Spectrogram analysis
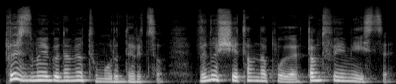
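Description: A man's voice: a little high, normal speed, mellow, breathy edge. A man reading as a defiant halfling surgeon. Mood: furious. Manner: shaky yet firm. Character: frightened but defiant male halfling surgeon.

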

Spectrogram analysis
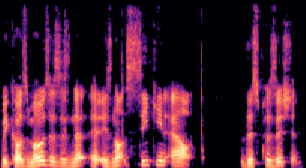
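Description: Man preaching a relaxed Bible teaching. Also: on the high side, unhurried. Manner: reads scripture aloud, then explains it in plain conversational terms; frequent restarts while searching for verses.

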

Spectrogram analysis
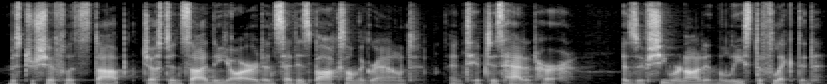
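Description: Male podcast host narrating a story, very low and gravelly, measured pace. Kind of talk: audiobook reading.

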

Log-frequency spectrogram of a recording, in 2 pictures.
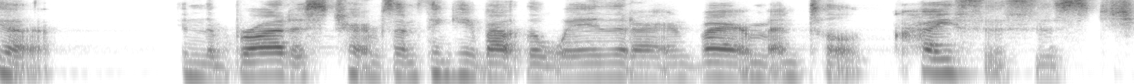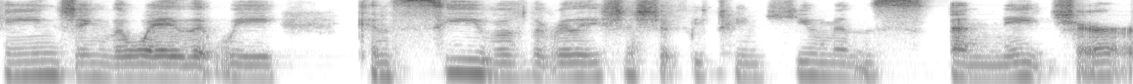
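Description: Thoughtful lower-voiced woman professor. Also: bright, forceful tone, low-quality recording. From Chile. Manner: thoughtful, measured, pauses to find words. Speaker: law professor, guest. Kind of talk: conversational interview answers.

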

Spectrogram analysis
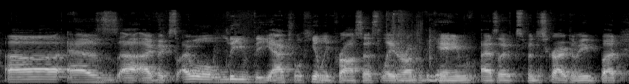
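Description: A man playing a tabletop game, describing things casually in a halting, dryly jokey way. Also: on the low side, little pitch movement, slight background noise. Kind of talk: casual character introduction. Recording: roomy echo.

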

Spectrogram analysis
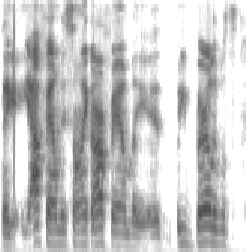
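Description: A man's voice: fairly high pitch, fairly even intonation, a little fast, vocal fry, a bit bright, lo-fi sound. A man in his forties hosting a podcast, asking questions in a casual, affirming way. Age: 40s. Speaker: podcast host.

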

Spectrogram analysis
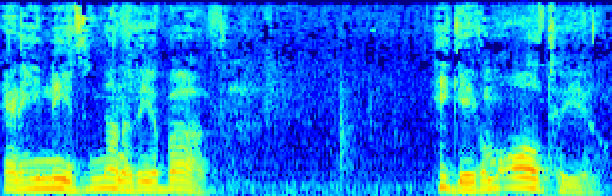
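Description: A man's voice: mid-range voice, expressive, a little slow, mellow, slight background noise. A man preaching a sermon to a group of men, emphatic and storytelling. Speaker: speaker to men.

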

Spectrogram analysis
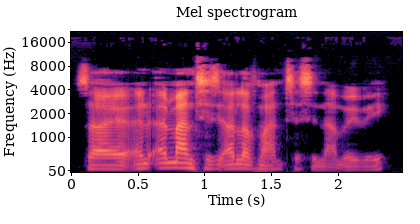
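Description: A man's voice: fairly low pitch, fast, fairly bright tone, no echo. A British man chatting casually as a podcast co-host, hesitant, with many ums and restarts. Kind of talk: casual chat about comics.

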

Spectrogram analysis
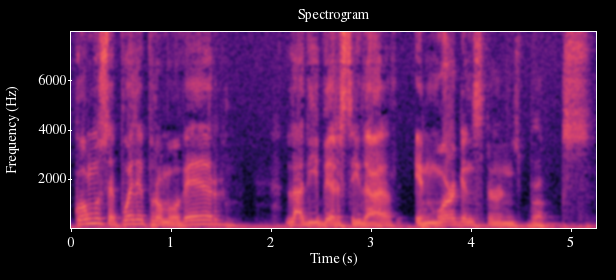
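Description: A man's voice: medium pitch, slow pace, a little mellow. A man hosting an informal radio interview in Spanish, rambling and often breaking off to search for words. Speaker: radio show host. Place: radio booth.

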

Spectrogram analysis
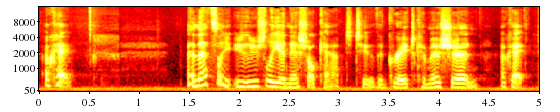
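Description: A woman co-hosting a religious podcast as ordained clergy, talking in a chatty, expressive way with jokey asides. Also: mid-range voice, moderate pace, slight background noise. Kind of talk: casual religious podcast chat.

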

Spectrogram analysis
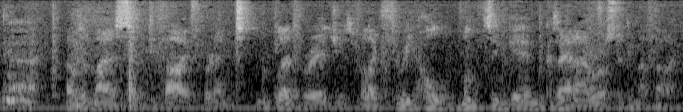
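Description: A man's voice: lowish voice, completely flat delivery, fast talker. A man acting as game master, narrating a tabletop game casually with crude, joking banter. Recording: echoey noisy room, distant mic.

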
